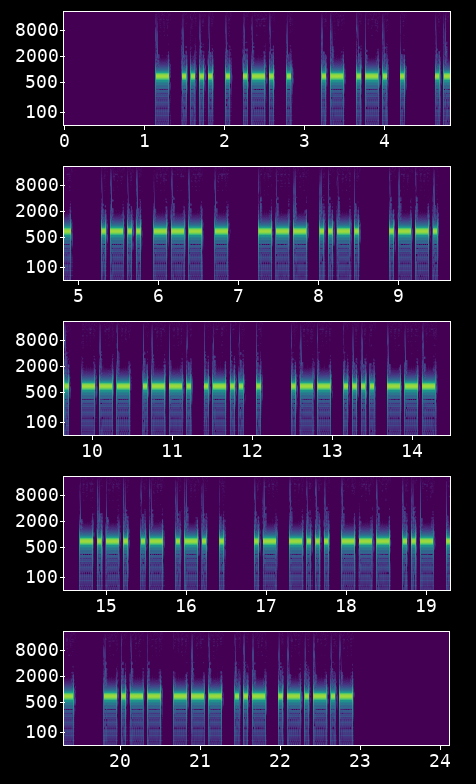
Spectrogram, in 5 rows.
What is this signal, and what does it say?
Morse code, heard as a keyed tone, about 22 wpm, 700 Hz. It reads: THERE ARE A LOT OF PEOPLE WHO CARE ABOUT YOU.
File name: Sentences with 7-Word Phrases - 22wpm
